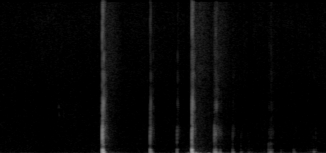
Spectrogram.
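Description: A small toy knocks lightly as hands handle it.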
